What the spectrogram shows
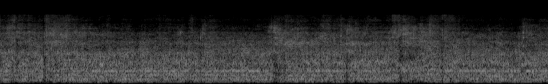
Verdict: remade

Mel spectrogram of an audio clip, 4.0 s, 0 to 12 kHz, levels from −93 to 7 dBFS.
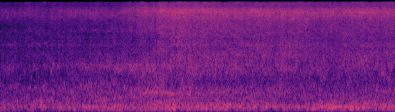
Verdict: remade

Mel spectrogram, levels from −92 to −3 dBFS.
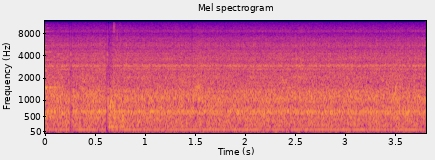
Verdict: recorded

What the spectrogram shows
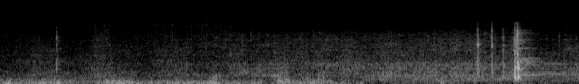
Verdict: recorded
